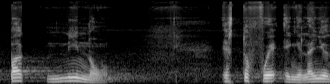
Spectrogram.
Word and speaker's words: Pagnino: Pero es interesante que el que dividió los versículos, la Biblia en versículos, fue un judío converso llamado Santos Pagnino, así se pronuncia, Pagnino.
